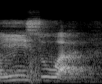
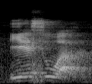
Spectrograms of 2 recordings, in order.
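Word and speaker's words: ישוע: Jadi kalau misalnya di dalam Katolik pernah dulu saya diajarkan, Yesus itu bahasa Ibraninya adalah Yesua. Nah, jadi Yesua itu ya bahasa Ibrani ya. Kalau dalam bahasa Aramaik, bahasa Aram itu bacanya Yesu. Nah, jadi sama ya, ada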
